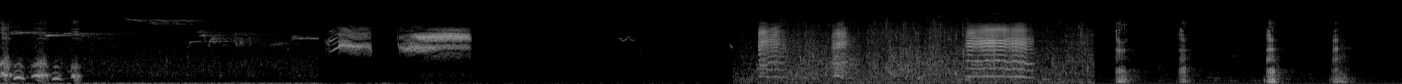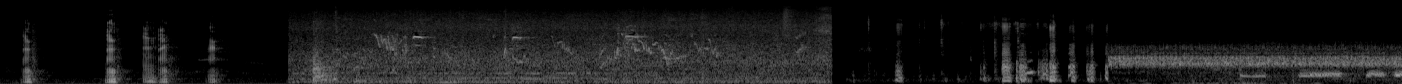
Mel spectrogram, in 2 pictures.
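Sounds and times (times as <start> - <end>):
budgerigars chirping: 17.7 - 22.3.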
